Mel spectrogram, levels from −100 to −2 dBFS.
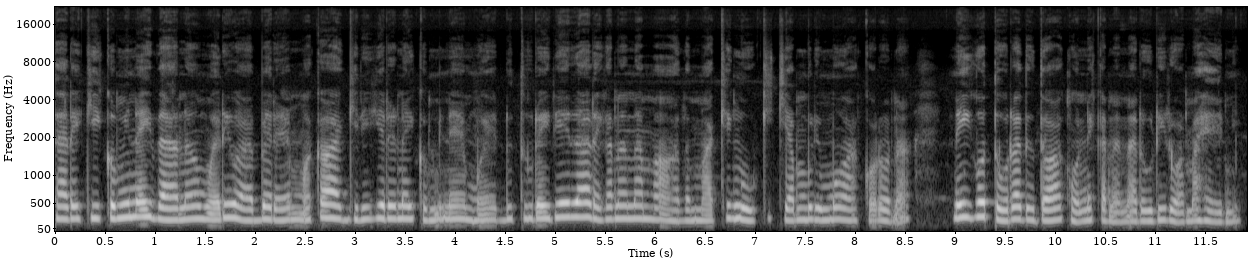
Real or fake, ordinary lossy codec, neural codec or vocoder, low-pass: fake; none; vocoder, 44.1 kHz, 128 mel bands every 256 samples, BigVGAN v2; none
